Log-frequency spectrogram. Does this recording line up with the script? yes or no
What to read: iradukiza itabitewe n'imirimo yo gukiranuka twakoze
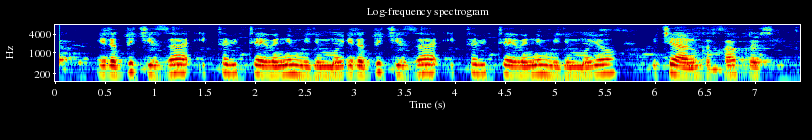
no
